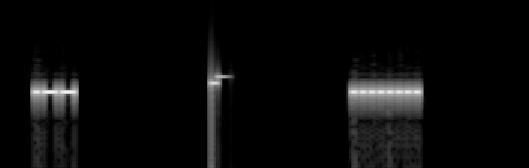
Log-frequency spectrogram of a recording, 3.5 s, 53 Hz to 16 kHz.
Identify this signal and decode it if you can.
Morse code, heard as a keyed tone, about 40 wpm, 700 Hz. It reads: W <HH>
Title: Single Character (Letter:Number:Punctuation:Prosign) Alt 40wpm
